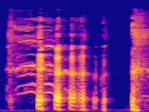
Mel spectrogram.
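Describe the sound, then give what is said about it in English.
A person clears their throat in a quick run of rough bursts, pauses briefly, then gives one more harsh rasp. No speech is heard. “Oh, no, I'm just clearing my throat.”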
